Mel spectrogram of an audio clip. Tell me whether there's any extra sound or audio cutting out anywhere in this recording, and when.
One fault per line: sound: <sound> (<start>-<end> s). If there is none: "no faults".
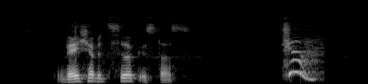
sound: sneeze (2.8-3.3 s)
